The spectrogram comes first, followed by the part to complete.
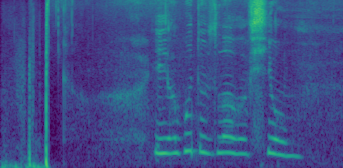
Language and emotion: Russian, neutral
